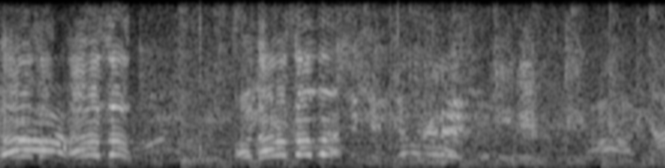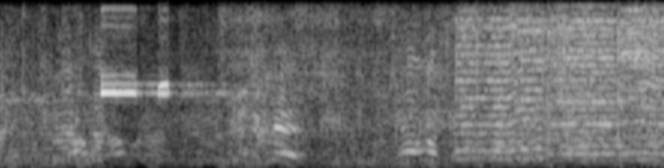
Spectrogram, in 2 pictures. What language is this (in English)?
Bulgarian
